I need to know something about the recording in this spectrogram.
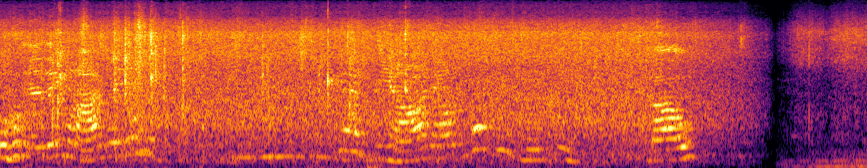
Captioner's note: continuing heavy rain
